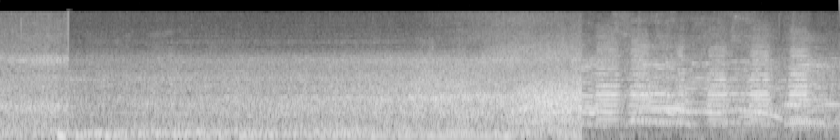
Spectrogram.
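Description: Road traffic driving past: a car's engine and tyre noise swell as it passes, loudest about two and a half seconds in. It then gives way abruptly to the overlapping voices of a marching crowd.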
